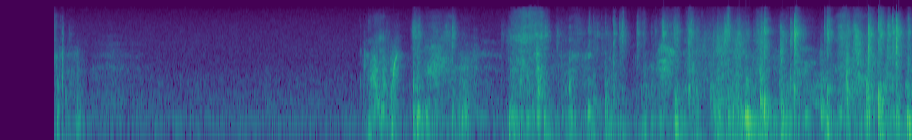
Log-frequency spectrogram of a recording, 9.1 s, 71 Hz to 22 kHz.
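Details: Pugsy the pug, back from a walk in the park, carrying on as he does for about 30 minutes after each walk: a quiet start, then rapid, rough snorting and snuffling bursts that grow louder and denser toward the end.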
